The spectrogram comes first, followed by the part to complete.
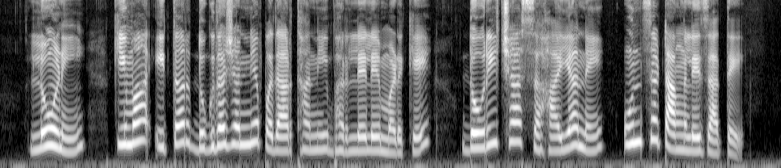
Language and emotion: Marathi, neutral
